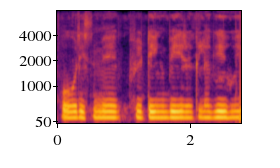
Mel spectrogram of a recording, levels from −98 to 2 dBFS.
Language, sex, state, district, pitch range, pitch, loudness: Hindi, male, Uttar Pradesh, Saharanpur, 155-160 Hz, 160 Hz, -14 LUFS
